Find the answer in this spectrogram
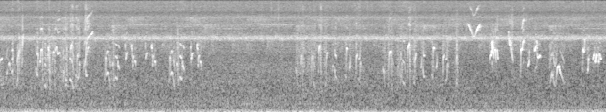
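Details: Decoy red-whiskered bulbul calling wild bulbuls to a trap. A big, large-crested wild singer responded quickly. Rather distant, rapid clusters of sharp chirps and short whistles come in bursts throughout, with low background rumble.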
